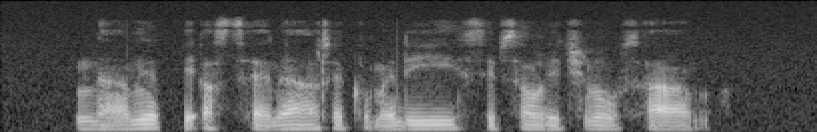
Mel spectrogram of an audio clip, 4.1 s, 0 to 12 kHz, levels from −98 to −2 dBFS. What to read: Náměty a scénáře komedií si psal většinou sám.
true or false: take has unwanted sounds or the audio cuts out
true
